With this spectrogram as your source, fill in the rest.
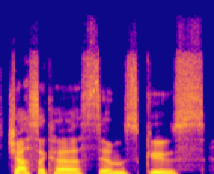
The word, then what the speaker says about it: Sims-Gousse: Hi, my name is Jessica Sims-Gousse. No, it is not spelled the way you think it is, and you do not pronounce it the way it is spelled.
